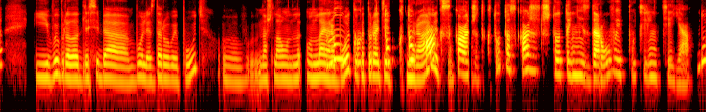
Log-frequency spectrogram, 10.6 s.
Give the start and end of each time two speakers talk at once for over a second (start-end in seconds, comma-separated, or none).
4.9-6.8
